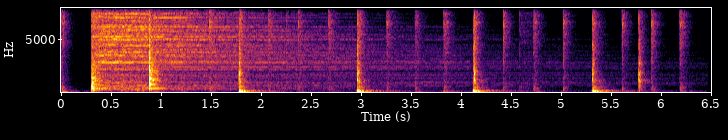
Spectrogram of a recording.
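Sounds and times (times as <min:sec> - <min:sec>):
fill: 0:00.0 - 0:06.4.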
